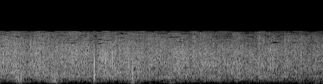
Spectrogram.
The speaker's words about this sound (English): And first of all, I'd like to thank the panel and would give them a little applause for good work.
